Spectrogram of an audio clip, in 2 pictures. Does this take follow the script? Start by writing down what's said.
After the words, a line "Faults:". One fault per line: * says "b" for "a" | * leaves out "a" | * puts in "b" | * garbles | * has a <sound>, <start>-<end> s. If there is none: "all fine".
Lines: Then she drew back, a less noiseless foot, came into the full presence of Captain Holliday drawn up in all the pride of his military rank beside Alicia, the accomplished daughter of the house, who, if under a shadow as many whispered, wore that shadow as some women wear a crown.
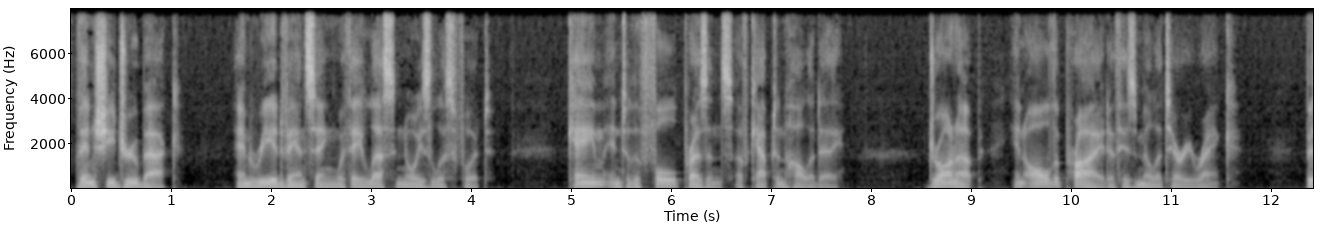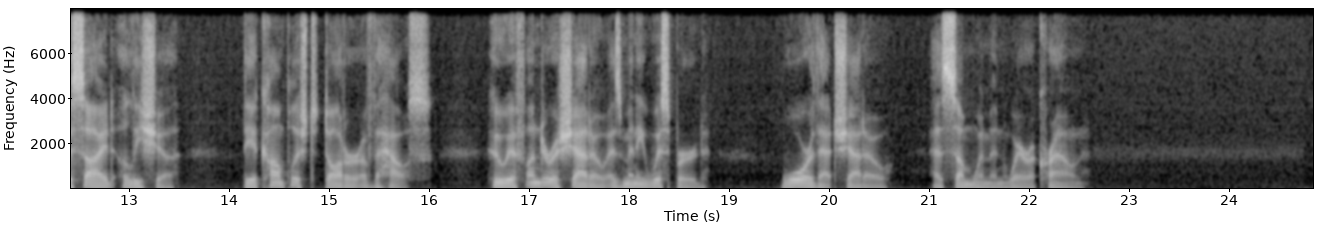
Then she drew back, and readvancing with a less noiseless foot, came into the full presence of Captain Holliday drawn up in all the pride of his military rank beside Alicia, the accomplished daughter of the house, who, if under a shadow as many whispered, wore that shadow as some women wear a crown.
Faults:
* puts in "and readvancing with"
